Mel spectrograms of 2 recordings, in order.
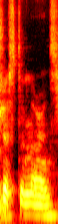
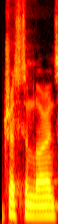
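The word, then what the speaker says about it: Thriston Lawrence: I've always called him Tristan Lawrence. I've always heard Terrence calling him Tristan Lawrence. Not quite sure which one. It's Tristan Lawrence, yeah. Tristan Lawrence, I thought so.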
